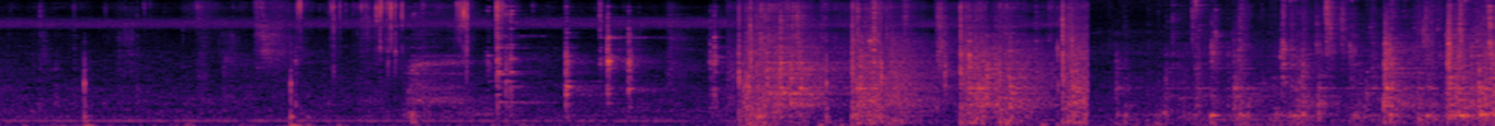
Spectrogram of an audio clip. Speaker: It's not actually spinning anymore. Oh, it's because we're just throwing all that stuff back into the gear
